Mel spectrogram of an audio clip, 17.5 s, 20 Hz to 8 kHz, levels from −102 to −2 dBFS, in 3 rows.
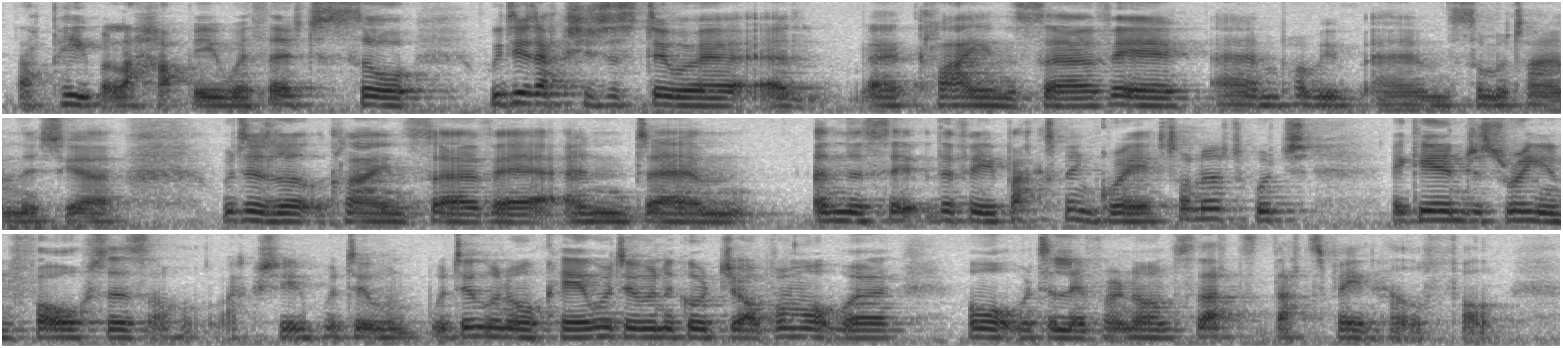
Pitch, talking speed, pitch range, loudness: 175 Hz, 235 wpm, 165-190 Hz, -23 LUFS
